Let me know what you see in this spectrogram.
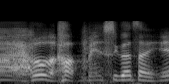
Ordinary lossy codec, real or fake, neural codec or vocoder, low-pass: none; fake; codec, 16 kHz, about 1 kbps, DyCAST, with the encoder's durations; none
